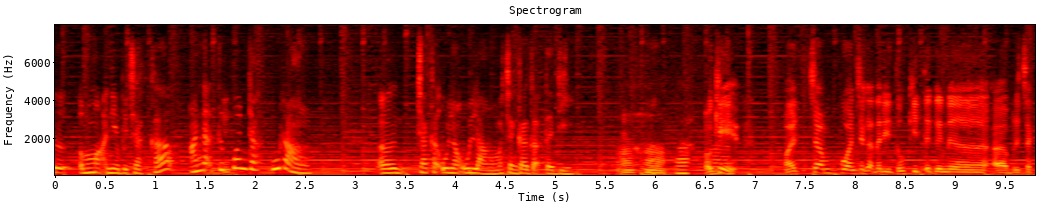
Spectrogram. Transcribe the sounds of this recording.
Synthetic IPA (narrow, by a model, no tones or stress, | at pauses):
əəmã̰ʔɲəbərt͡ʃakap̚anãʔt̪əpʊndahkuɾaŋ | ʔət͡ʃakaʔulaŋʔulaŋmat͡ʃamɡaɡap̚t̪adi | ahãoke | mãt͡ʃampuant͡ʃakap̚t̪adit̪ukit̪əkənə̃əbərt͡ʃa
